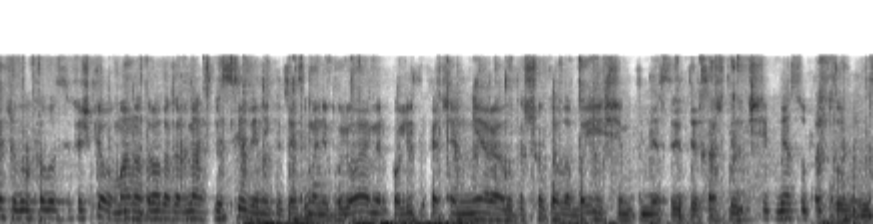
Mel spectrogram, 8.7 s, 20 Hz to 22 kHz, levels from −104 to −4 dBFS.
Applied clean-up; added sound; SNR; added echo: neural mask model Resemble Enhance denoiser.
